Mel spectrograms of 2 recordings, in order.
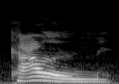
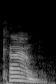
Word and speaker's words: calm: Então, essa palavra aqui, ó, você não vai falar assim, ó, calm, beleza? Ó, você vai falar calm, beleza? Não vai ter esse L.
